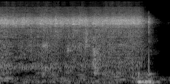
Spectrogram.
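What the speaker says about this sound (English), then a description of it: "I'm going to wash my hands" Tap water runs steadily into a sink as hands are washed at home before cooking dinner, a close, even hiss that stops abruptly near the end.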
